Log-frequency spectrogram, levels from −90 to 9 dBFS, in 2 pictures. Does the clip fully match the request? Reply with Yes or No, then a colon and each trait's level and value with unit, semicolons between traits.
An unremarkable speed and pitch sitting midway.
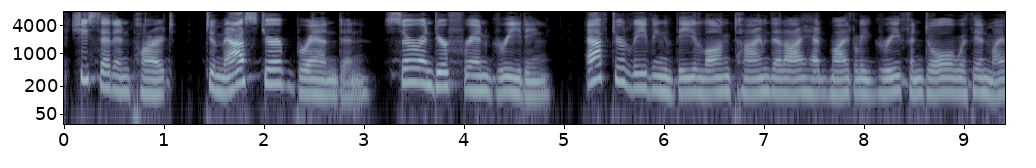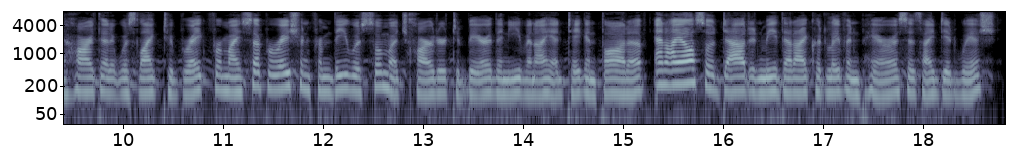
No: fast, 210 wpm; medium, 150 Hz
